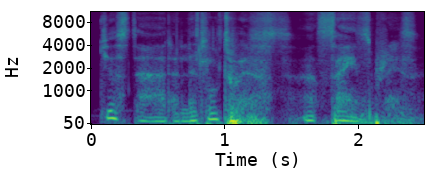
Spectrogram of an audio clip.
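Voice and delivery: slow smooth advert tagline; ad voiceover. Acted. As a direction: read it like a TV ad slogan. Ad slogan voiceover.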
